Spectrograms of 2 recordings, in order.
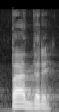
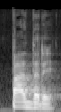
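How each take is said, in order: Both takes have the same delivery.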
